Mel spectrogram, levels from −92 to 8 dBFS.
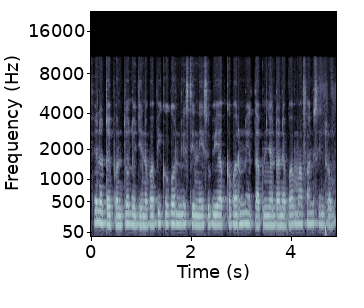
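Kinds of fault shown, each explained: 4-bit ADPCM compression: each sample is stored as a small 4-bit step from a predicted value, with the step size adapting as it goes, so the coding error becomes a hiss that rides along with the signal. Here it's plainly audible as grit on the louder speech, roughing up sharp onsets, and nothing comes through above 10.7 kHz, which points to a sample rate around 22 kHz at an 89 kbps stream.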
